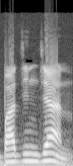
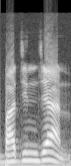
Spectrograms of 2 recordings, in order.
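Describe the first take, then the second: No difference in how they are said.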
